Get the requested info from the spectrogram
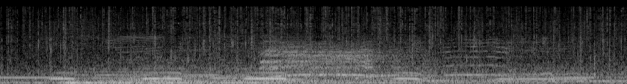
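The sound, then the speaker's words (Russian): Cows moo in long, mournful, drawn-out calls that overlap one another, several animals lowing repeatedly over a steady background rumble; a herd of goats, buffaloes and cows in a reed thicket in a forest, tormented by thirst as a forest fire approaches. “В это время в лесу по соседству начался пожар, и животные, измученные жаждой от приближающегося пламени, стали жалобно мычать.”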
